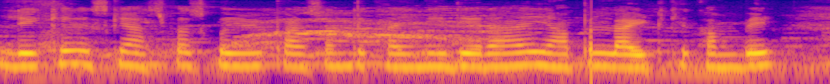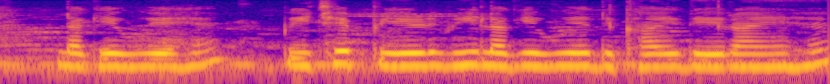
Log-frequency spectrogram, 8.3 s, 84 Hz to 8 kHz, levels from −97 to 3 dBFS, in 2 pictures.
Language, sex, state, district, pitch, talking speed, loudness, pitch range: Hindi, female, Chhattisgarh, Balrampur, 225 Hz, 210 wpm, -15 LUFS, 220-235 Hz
